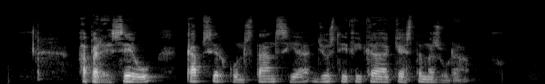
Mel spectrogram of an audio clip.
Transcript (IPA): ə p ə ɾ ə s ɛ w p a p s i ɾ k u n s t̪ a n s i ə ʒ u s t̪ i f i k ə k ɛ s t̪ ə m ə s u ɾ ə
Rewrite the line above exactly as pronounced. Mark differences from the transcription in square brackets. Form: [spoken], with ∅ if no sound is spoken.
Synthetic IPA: ə p ə ɾ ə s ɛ w [k] a p s i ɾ k u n s t̪ a n s i ə ʒ u s t̪ i f i k [əː] k ɛ s t̪ ə m ə [z] u ɾ ə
